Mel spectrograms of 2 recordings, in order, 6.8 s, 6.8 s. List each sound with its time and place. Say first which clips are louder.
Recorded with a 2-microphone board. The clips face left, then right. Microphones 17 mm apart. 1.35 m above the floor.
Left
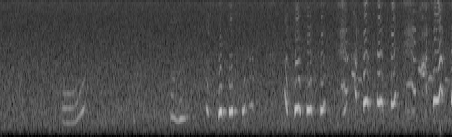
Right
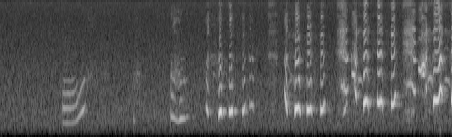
0.9 s laughter: right 8 dB; 80° right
